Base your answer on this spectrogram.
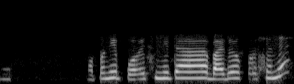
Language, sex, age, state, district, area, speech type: Assamese, female, 30-45, Assam, Dibrugarh, rural, conversation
